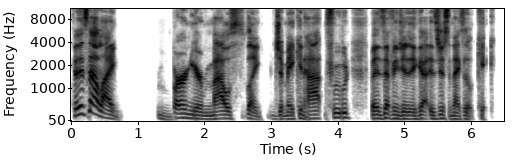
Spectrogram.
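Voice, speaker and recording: Casual male co-host, deep voice, close dry mic, laughs a lot. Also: sing-song, fairly quick, a bit bright, no room sound. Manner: laughs often, loose and rambling. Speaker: podcast host. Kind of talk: casual chat.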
